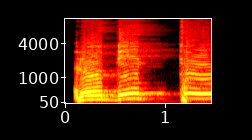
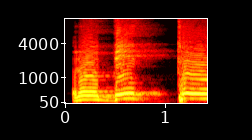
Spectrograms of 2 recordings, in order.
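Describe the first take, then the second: The two takes are said the same way.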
